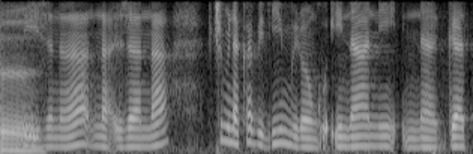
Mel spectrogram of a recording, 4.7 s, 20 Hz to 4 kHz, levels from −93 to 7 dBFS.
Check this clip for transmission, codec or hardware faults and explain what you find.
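Two packet-loss faults are audible, carried over a narrowband call path whose sound stops at 4 kHz, which fits G.711 A-law at 64 kbps.

From 2.48 to 3.31 s there is repeated packet loss (robotic sound). About ten holes arrive close together, the longest 30 ms and roughly 120 ms in total. Each is patched by extending the previous sound, so 19% of the stretch is filler. Because the patches follow close together, the audio turns choppy, not just briefly ticking.

From 3.75 to 4.70 s there are scattered short gaps: a handful of holes, none much over 20 ms, with 60 ms missing and only about 7% concealed. They are spaced apart, so each is a brief hiccup or smear with clear audio between, never a continuous robotic texture.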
